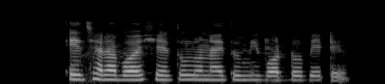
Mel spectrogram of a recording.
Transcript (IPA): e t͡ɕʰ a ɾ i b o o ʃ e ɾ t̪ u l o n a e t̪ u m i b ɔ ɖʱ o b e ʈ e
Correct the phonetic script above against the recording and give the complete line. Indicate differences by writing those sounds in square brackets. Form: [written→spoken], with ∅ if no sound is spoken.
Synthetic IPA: e t͡ɕʰ a ɾ [i→a] b [o→ɔ] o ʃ e ɾ t̪ u l o n a e t̪ u m i b ɔ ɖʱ o b e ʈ e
